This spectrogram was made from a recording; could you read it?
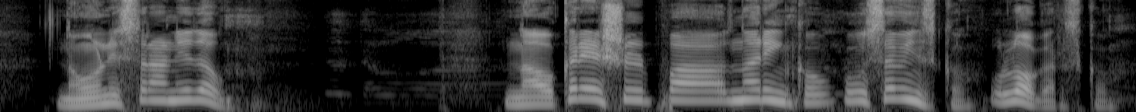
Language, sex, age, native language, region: Slovenian, male, 60+, Slovenian, Carinthia region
